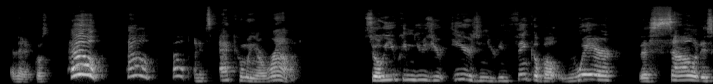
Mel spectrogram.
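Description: A young man with a slightly high voice teaches an online space class for kids live at a whiteboard. As their science teacher, he's chatty and playful and grounds big ideas in everyday examples.

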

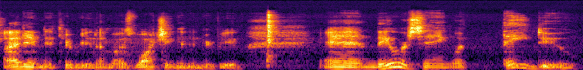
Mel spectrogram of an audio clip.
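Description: A man's voice: fairly low pitch, very animated, a little fast, vocal fry, highs cut off, a little hiss or hum. A man from Canada giving casual advice to camera in a chatty, digressive way, laughing at himself now and then.

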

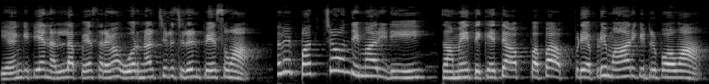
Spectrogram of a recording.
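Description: A woman's voice: very high-pitched, bright, forceful tone. A woman voicing a bitter, scheming older mother-in-law in a cartoon family drama, who grumbles and hurls insults. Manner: grumbling, scolding lament, full of village insults. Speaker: cartoon voice actor.

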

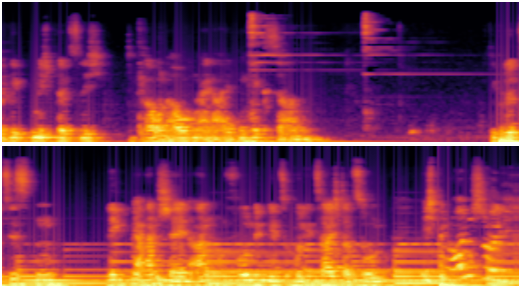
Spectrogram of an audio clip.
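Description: A man's voice: mid-range voice, warm tone. Young man reading aloud in an echoey hall. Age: young adult. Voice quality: theatrical, shifting between narration and acted dialogue. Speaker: author reading his own story. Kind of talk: live reading of a comic story. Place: reading venue with tables, live audience. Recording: echoey room from a distance, guitar behind.

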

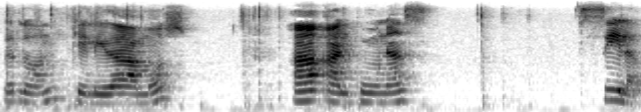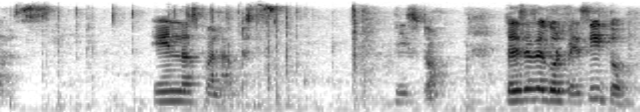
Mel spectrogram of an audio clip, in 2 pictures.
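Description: A woman teacher giving an online class, speaking slowly and patiently and counting syllables aloud. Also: medium pitch, echoey room, lo-fi sound, a little hiss or hum.

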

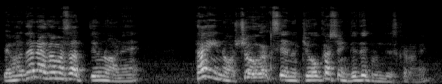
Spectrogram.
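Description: A man with a Kansai accent, hosting a casual history talk as an animated storyteller who jumps between topics and asks rhetorical questions. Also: sits high, brisk. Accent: Kansai Japanese. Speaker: host. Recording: husky voice from far off the mic.

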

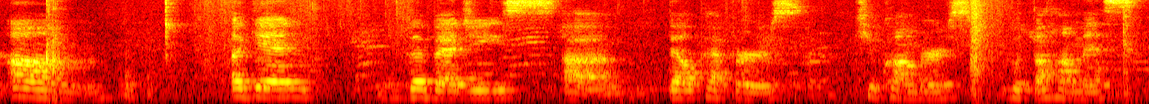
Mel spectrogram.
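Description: Speaking slowly in a low, steady voice, a young woman vlogs about meal prep from her home kitchen. She's a fitness vlogger, chatting casually with many fillers and restarts. The sound, captured by a camera a few feet away on the counter, is distant, roomy and noisy.

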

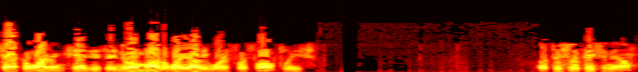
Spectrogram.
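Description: A male police officer calling in a car pursuit over a police radio, in clipped, halting reports with many fillers. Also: medium pitch, flat delivery, no room sound. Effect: police radio transmission. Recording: muffled dry radio audio.

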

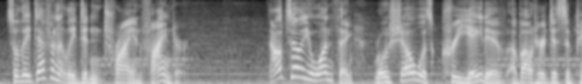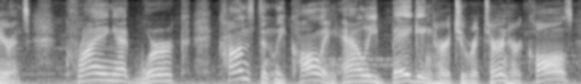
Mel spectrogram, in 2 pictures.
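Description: In an audio drama interview monologue, an actor gives a full character voice as Andy, a goofy, pun-loving office worker who chats, jokes and laughs at his own puns. The voice is fairly high and sharp-toned.

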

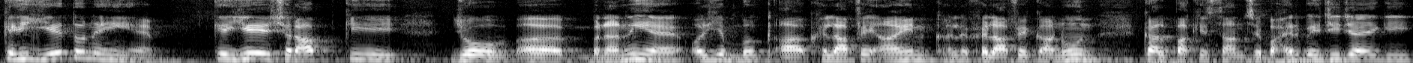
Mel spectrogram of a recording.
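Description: Earnest Pakistani man with mellow voice. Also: high-pitched, a little slow. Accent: Pakistani Urdu. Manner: earnest, appealing, gestures with his hands. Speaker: news commentator. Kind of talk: commentary to camera. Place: studio.

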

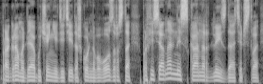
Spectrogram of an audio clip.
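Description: An audiobook narrator with a low, deep, darkish voice reads from a script in a measured, clearly articulated way. The recording is dry, with very little to no room sound.

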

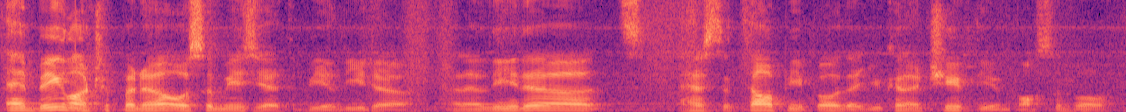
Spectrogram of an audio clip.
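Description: A man in his thirties speaking in a thoughtful, measured way with fillers, interviewed at a restaurant table. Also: mid-range voice, a little mellow, a little hiss or hum. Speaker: company CEO. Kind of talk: interview conversation.

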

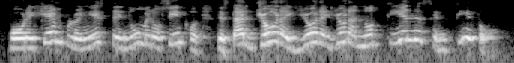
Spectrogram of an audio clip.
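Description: Ecuadorian woman, higher voice, earnest counselor-type talk to parents, muffled lo-fi audio. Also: a little mellow. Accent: Ecuadorian Spanish. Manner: earnest, repetitive, lecturing with rhetorical questions. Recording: dull lo-fi sound.

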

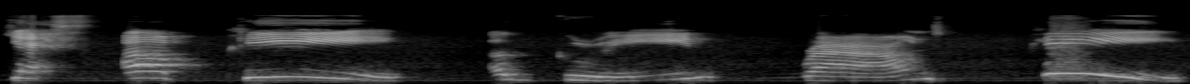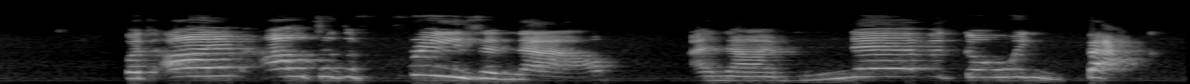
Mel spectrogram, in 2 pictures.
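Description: Brief: woman doing a scheming storybook pea villain, high, bright, slow and gloating. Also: very animated, roomy sound, heavily acted. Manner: drawn-out gloating with an evil laugh. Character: evil little green pea villain, gleeful and scheming.

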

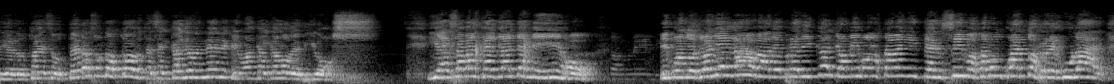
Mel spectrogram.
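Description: A woman evangelist giving an impassioned Pentecostal sermon, rising to shouts at times and acting out the voices of others. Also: very high-pitched. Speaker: evangelist preacher. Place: church. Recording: echoey church hall, mic at a distance.

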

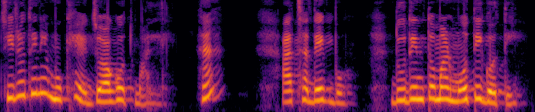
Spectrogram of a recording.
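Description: A woman's voice: high-pitched, animated, measured pace, dull audio. Woman doing a scolding suspicious old wife. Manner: sharp, scolding, accusing. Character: irritable suspicious elderly Bengali wife.

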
